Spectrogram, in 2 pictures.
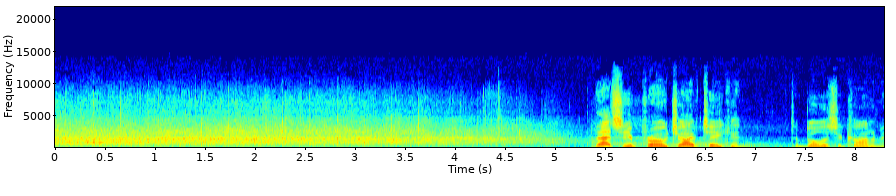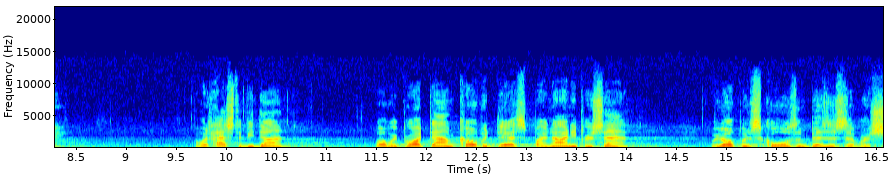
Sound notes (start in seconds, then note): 5.1 applause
